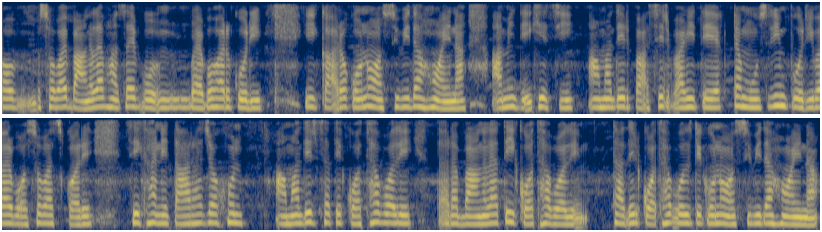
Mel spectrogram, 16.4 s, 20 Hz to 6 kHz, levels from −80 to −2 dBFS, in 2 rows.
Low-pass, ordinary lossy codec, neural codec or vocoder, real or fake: 5.4 kHz; none; vocoder, 44.1 kHz, 80 mel bands, Vocos; fake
